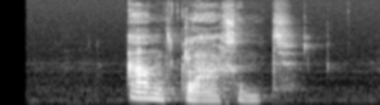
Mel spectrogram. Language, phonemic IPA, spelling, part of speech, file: Dutch, /ˈaɲklaɣənt/, aanklagend, verb, Nl-aanklagend.ogg
- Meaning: present participle of aanklagen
